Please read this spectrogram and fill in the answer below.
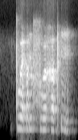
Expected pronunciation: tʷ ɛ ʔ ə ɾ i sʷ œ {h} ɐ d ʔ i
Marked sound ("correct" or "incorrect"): incorrect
